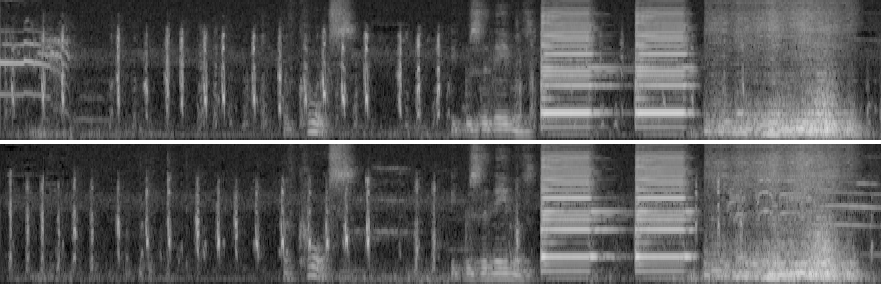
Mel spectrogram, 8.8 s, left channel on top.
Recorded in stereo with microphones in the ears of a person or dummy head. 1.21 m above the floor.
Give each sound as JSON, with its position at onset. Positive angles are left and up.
{"t": 2.8, "sound": "a man speaking", "side_deg": -15, "distance_m": 1.0}
{"t": 5.4, "sound": "a fire alarm", "side_deg": 0, "distance_m": 0.9}
{"t": 7.0, "sound": "tape being pulled", "side_deg": -10, "distance_m": 0.9}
